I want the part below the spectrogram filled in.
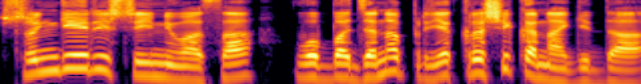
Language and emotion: Kannada, neutral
